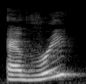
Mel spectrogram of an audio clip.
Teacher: Every, porque o E do meio dessa palavra não é pronunciada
